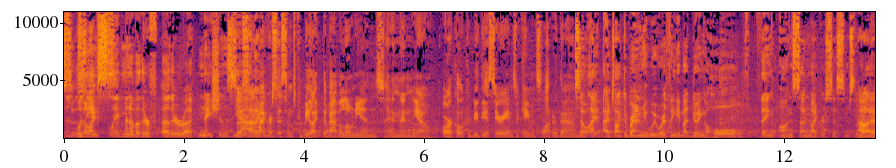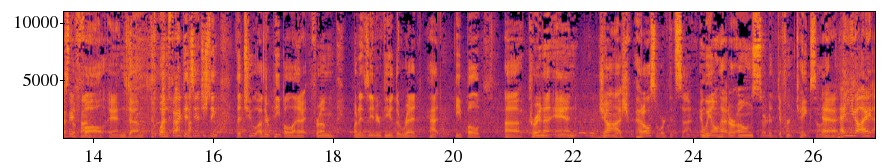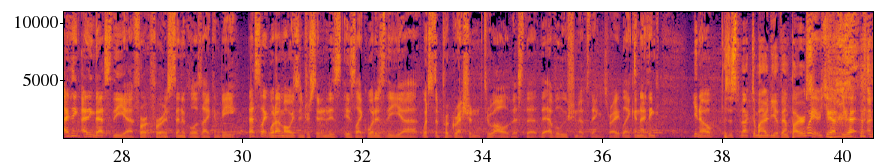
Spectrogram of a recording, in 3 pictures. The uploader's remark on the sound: record live from KubeCon EU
